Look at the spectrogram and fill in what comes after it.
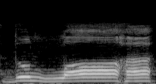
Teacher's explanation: اللہ اس میں جلالہ کا لام جو ہے پر اس لیے کیا اس کا ماقبل پیش کے ساتھ ہے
